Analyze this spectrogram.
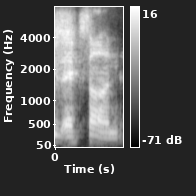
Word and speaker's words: Ehsan: pronounce anything well like it's kind of kind of hard to pronounce the S is right after H so it like confuses everybody it's like oh that's spelled um name isan and the family name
